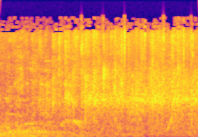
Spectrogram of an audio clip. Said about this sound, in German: Ja, Applaus, Applaus.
